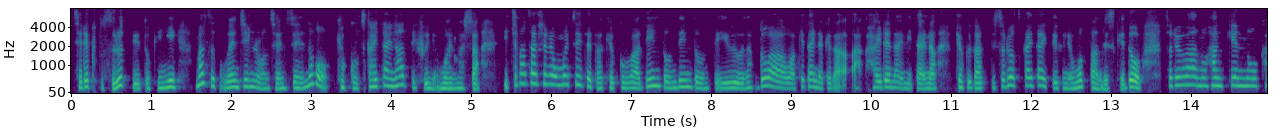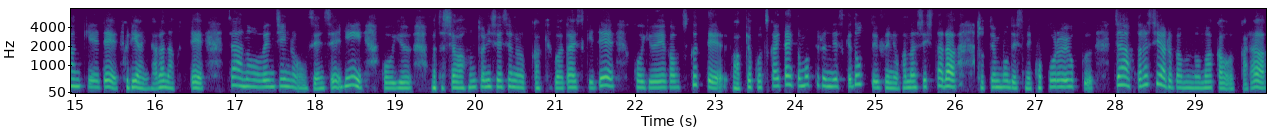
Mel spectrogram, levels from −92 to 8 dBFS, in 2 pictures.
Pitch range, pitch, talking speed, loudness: 195-260 Hz, 220 Hz, 470 characters per minute, -28 LUFS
